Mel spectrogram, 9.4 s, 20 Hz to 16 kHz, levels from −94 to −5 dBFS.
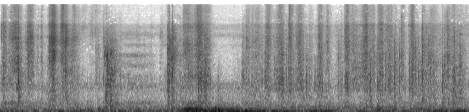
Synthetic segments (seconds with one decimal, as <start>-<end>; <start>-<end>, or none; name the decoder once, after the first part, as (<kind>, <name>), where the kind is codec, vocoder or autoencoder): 1.0-1.6 (autoencoder, DAC-VAE)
